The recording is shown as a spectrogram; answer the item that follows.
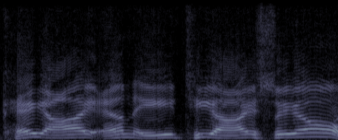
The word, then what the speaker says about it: Kinetico: You should have remembered kinetic as in kinetic energy with an O on the end.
